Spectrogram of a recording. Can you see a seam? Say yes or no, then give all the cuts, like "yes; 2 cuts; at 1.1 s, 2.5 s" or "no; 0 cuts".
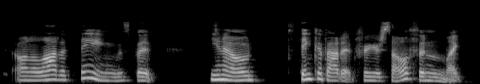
no; 0 cuts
